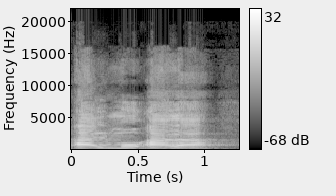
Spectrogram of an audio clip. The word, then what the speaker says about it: almohada: La H intervocálica, es decir, entre vocales, no impide la concurrencia vocálica, puesto que ambas vocales conservan su pronunciación.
